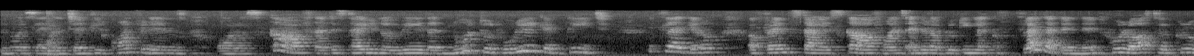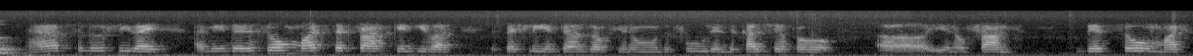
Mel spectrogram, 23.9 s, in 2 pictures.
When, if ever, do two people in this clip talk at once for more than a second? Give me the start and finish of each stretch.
none

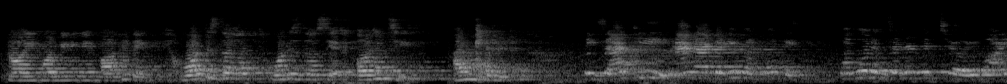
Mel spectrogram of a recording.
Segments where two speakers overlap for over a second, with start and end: none

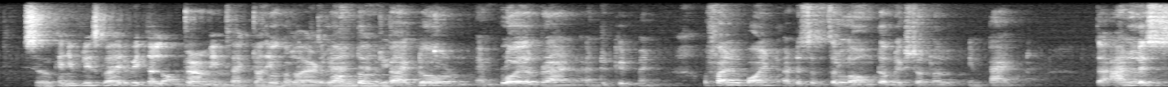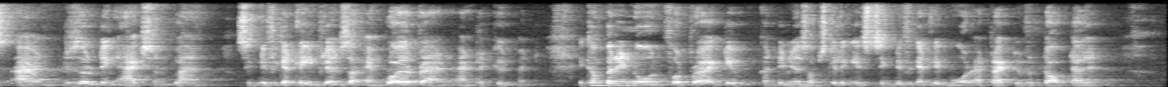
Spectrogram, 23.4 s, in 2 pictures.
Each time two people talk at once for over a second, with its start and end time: 2.7-4.4

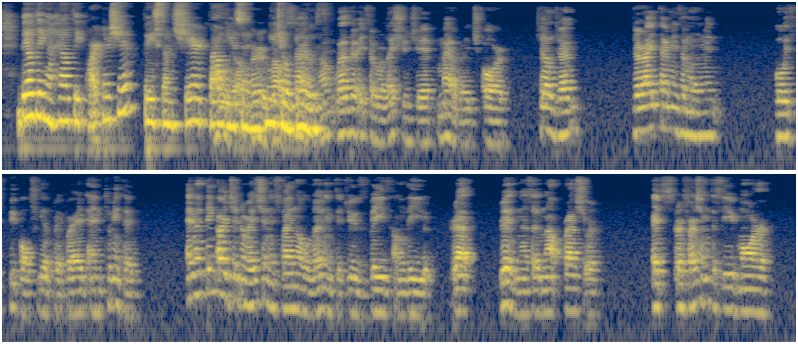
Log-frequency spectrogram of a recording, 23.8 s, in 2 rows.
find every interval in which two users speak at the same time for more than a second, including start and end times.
3.1-4.8

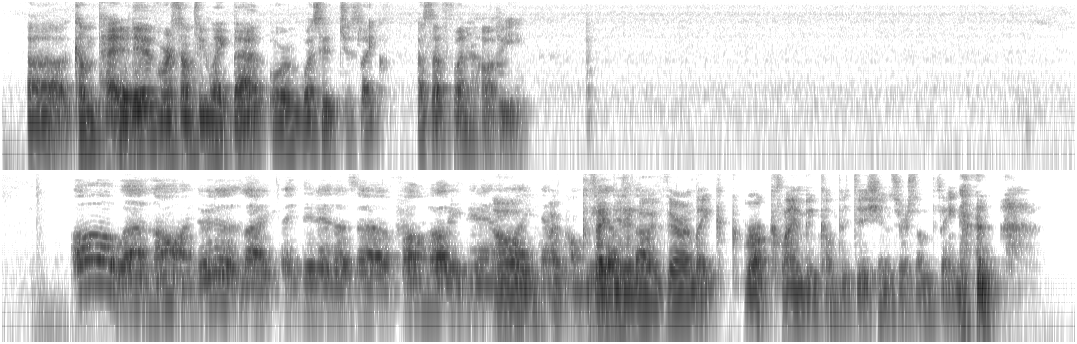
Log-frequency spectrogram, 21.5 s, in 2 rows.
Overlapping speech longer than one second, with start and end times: 15.6-17.2

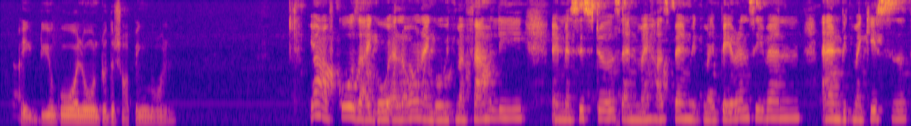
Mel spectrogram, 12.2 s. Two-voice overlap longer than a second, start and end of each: none

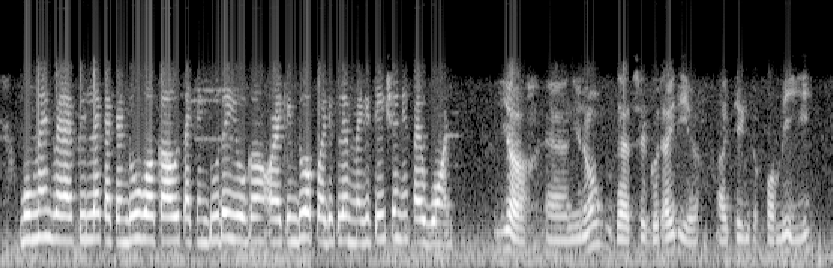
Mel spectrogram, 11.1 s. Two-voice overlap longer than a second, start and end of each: none

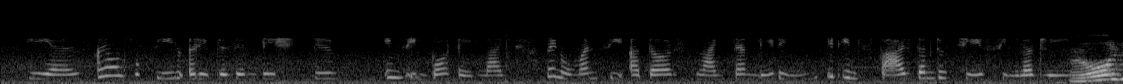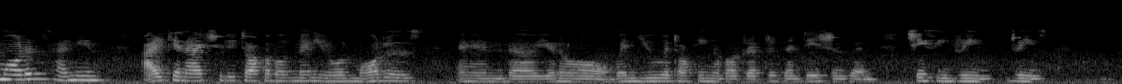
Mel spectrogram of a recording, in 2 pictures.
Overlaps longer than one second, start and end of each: none

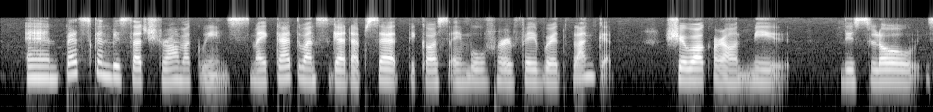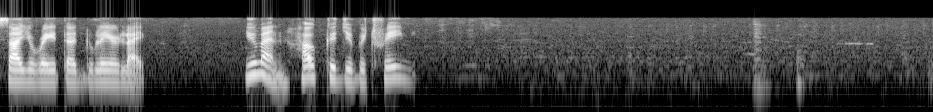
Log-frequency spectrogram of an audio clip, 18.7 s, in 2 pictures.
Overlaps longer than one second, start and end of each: none

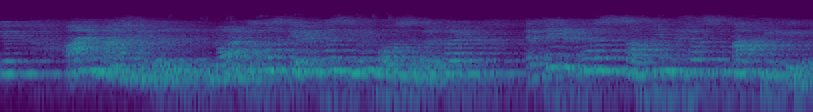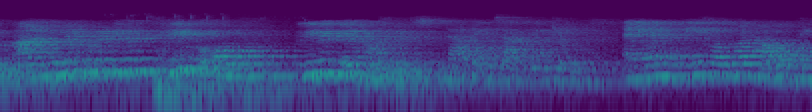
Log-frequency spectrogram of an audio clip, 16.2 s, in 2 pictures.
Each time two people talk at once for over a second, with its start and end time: none

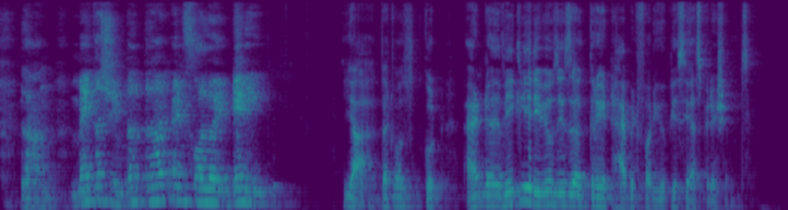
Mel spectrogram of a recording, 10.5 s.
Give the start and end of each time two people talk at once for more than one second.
none

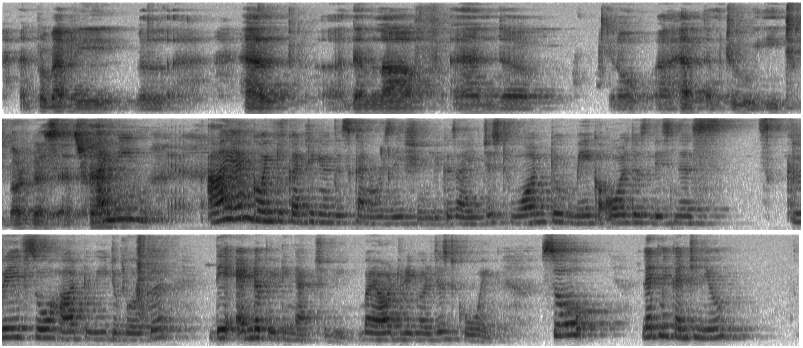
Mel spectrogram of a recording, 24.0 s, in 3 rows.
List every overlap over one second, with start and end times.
none

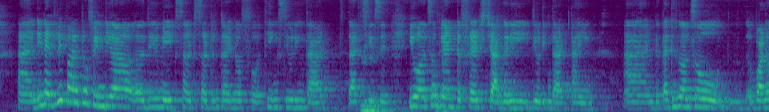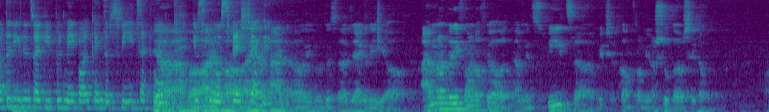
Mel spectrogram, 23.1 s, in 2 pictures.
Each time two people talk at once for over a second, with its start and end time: 13.8-15.6

